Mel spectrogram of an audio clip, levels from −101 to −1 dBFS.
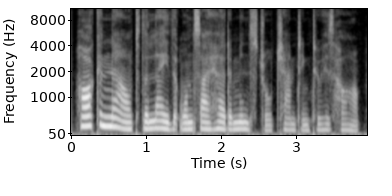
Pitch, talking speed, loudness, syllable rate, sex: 175 Hz, 230 wpm, -18 LUFS, 5.0 syllables/s, female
